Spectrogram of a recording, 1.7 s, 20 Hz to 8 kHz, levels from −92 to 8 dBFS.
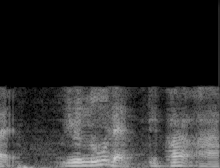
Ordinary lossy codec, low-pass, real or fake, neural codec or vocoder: AAC, 16 kbps; 7.2 kHz; fake; codec, 24 kHz, 1 kbps, SNAC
